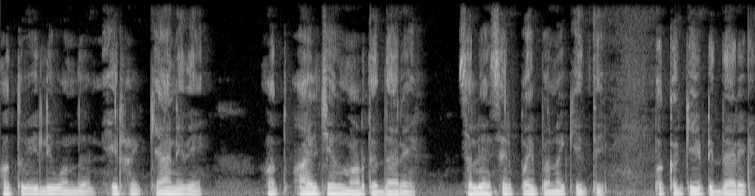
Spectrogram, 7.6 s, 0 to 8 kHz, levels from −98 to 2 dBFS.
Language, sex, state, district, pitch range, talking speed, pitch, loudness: Kannada, male, Karnataka, Koppal, 115-120 Hz, 110 wpm, 120 Hz, -15 LUFS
